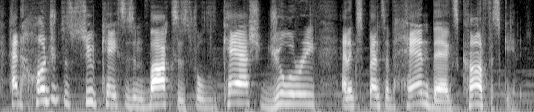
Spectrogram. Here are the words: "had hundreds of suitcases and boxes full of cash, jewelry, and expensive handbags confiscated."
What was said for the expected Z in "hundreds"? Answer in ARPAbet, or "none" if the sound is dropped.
Z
